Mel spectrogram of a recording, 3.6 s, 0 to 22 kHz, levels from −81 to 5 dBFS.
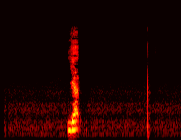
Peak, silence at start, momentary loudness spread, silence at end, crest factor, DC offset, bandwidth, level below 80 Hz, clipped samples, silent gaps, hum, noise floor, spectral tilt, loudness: -4 dBFS; 1.35 s; 25 LU; 2.05 s; 26 dB; under 0.1%; 11 kHz; -78 dBFS; under 0.1%; none; none; -64 dBFS; -5.5 dB/octave; -23 LUFS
